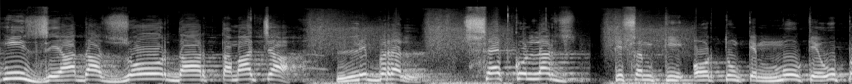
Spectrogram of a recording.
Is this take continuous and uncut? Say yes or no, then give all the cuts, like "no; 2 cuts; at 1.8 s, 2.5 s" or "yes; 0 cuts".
yes; 0 cuts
